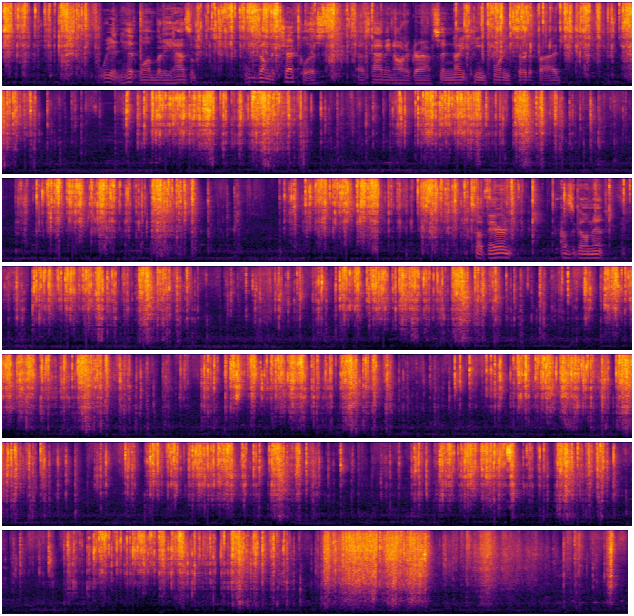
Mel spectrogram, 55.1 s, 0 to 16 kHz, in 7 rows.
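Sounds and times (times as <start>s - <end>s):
card packs torn open: 0.0s - 55.0s
foil wrappers crinkling: 0.0s - 55.0s.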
